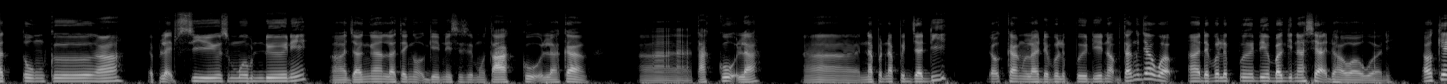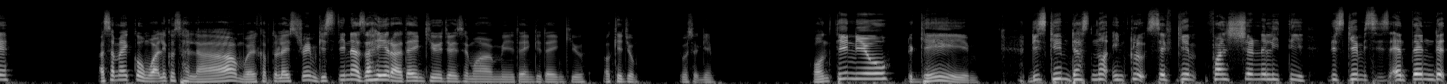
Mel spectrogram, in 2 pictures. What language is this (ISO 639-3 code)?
msa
